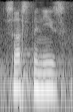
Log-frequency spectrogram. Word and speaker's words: Sosthenes: Was Sophonies, is that how it's pronounced? Sophonies? – Sosthenes. There's an extra S in there.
